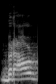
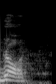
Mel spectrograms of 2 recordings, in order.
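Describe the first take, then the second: First: The vowel glides like 'ow' in 'out'. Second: The vowel is a plain 'aw' sound. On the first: The speaker calls it wrong. "ब्राउट नहीं बोलना इसको" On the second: The speaker calls it right. "Bring की second form होती है ब्रॉट"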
